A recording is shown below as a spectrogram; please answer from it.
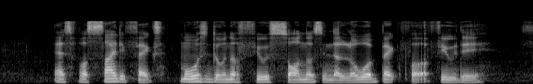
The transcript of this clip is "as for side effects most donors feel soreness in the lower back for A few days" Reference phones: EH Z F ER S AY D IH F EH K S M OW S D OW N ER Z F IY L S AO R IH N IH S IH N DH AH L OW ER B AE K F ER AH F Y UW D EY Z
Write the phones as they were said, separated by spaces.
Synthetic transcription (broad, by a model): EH S F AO S AY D IH F EH K S M OW S D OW N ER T F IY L S AO N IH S IH N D AH L OW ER B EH K F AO AH F Y UW D EY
